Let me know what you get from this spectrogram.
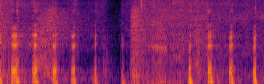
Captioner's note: Rhett Laughs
